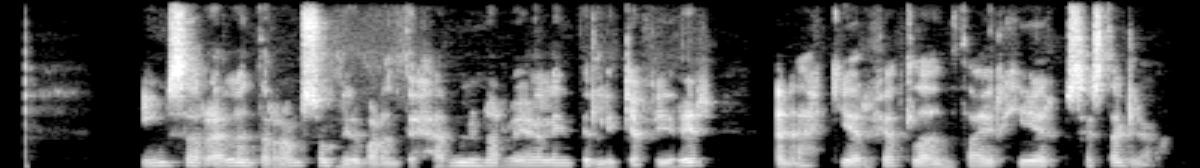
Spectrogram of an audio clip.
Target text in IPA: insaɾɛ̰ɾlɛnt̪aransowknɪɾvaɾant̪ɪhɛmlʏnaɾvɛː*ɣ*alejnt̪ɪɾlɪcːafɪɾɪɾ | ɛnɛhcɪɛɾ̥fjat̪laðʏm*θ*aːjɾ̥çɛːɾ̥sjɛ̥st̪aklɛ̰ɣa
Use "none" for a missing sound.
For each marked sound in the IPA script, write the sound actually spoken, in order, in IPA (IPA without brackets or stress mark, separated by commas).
ɣ, θ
